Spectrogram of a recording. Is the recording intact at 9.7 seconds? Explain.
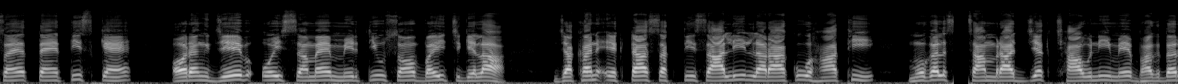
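No, a playback stall from 9.53 to 9.69 s, after "शक्तिशाली लड़ाकू हाथी मुगल", cuts the speech to silence for about 150 ms, likely because the player ran short of data.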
